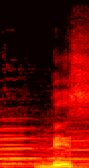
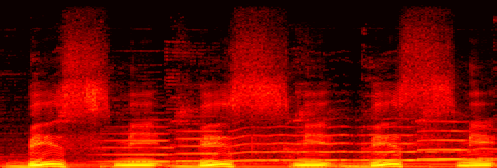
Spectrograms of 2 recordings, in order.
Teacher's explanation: kita bisa merasakan ada aliran nafas, kemudian suara juga tidak tertahan, artinya dia lepas, kemudian ada suara mendesisnya. Jadi jangan sampai kita baca begini, bis, seperti suaranya putus. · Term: sin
